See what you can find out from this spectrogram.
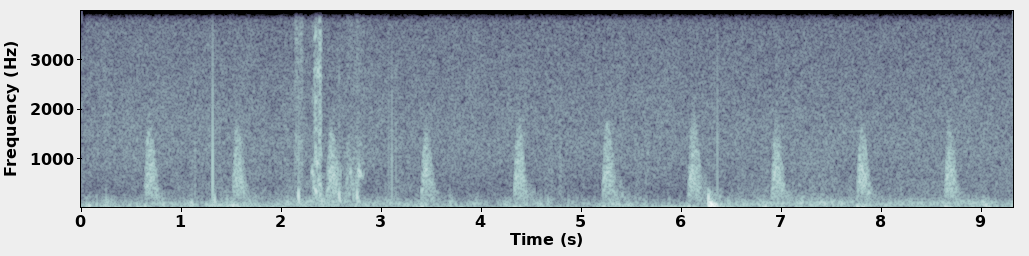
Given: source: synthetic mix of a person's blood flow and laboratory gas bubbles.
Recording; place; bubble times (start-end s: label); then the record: Doppler ultrasound of blood flow; subclavian vein
2.13-2.22 s: bubbles
2.29-2.42 s: bubbles
2.54-2.83 s: bubbles
From the record:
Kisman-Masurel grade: 212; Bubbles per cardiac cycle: several, 3 to 8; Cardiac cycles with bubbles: 1 to 10%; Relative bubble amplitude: moderate (0.250 to 0.450); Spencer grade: 1 (occasional bubble signal discernible with the cardiac motion signal, with majority of cardiac periods free of bubbles); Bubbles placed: anywhere in the cardiac cycle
